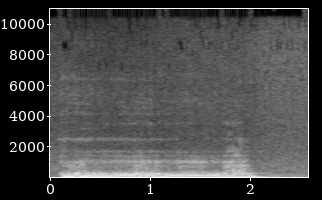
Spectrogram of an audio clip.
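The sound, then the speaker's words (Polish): Bears roar in the Carpathian wild, a deep, rough growl rising and sustained for about two seconds, loud and alone before cutting off into a low rumble. “A to odgłos niedźwiedzi.”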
